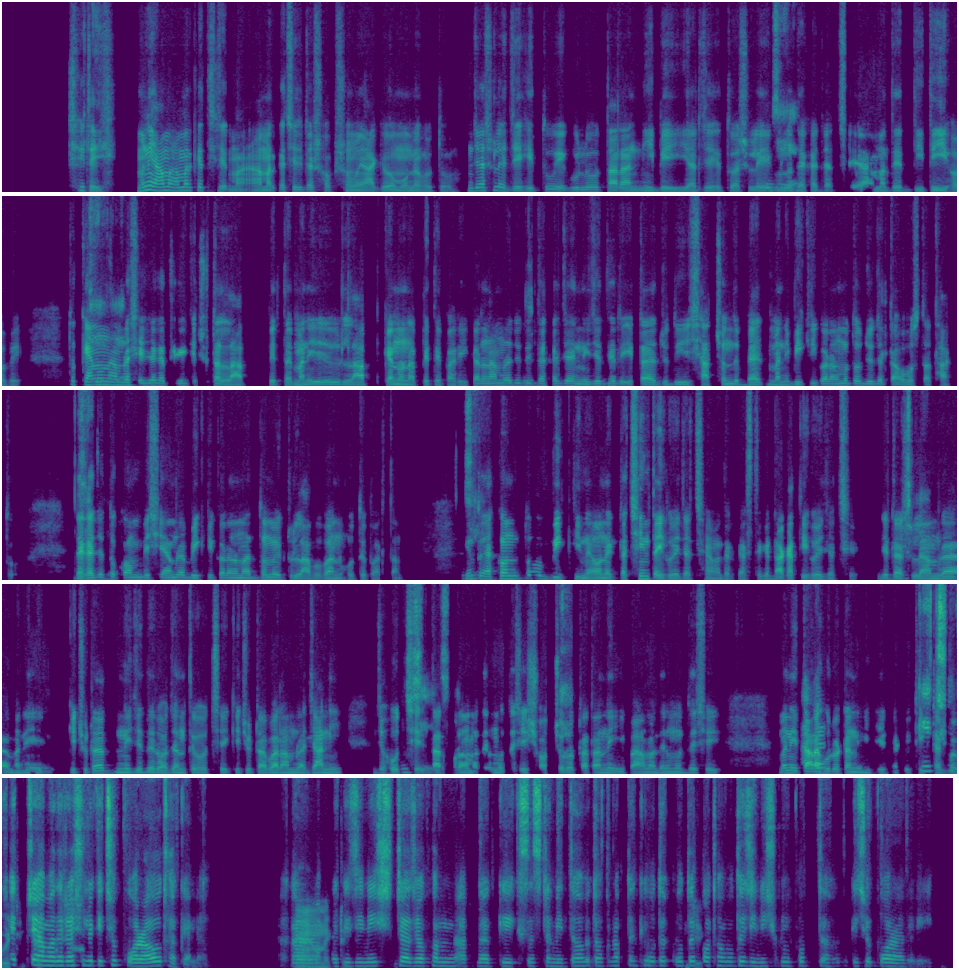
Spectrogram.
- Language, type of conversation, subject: Bengali, unstructured, অনলাইনে গোপনীয়তা নিয়ে আপনি কি উদ্বিগ্ন বোধ করেন?
- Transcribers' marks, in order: other background noise; "স্বচ্ছতাটা" said as "সচ্চোরতাটা"; unintelligible speech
